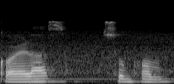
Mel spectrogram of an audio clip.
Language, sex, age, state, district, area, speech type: Odia, male, 18-30, Odisha, Koraput, urban, spontaneous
